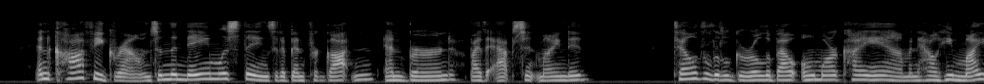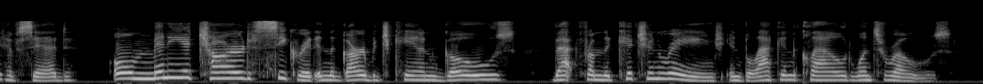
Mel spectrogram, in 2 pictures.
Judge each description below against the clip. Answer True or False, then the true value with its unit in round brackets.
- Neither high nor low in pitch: False (200 Hz)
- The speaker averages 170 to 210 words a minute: False (150 wpm)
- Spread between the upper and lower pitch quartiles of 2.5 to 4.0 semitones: True (3.3 semitones)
